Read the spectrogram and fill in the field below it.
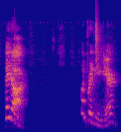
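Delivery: high, loud hail in a Celtic lilt; Welsh or Irish accent. Acted. Character asks Paydar what brings him here, Welsh-Irish accent. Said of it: "Welsh or Irish?".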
